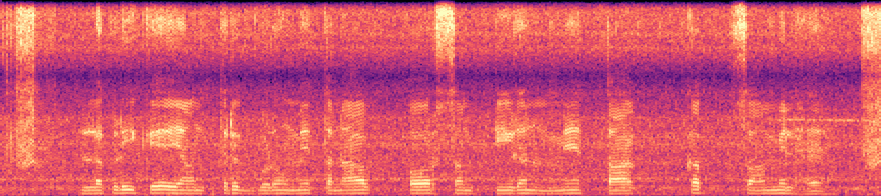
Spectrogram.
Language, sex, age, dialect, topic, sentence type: Hindi, male, 25-30, Kanauji Braj Bhasha, agriculture, statement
